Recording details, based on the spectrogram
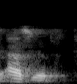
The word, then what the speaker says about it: azure: Pero aquí es Azud en la pronunciación de esta época.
